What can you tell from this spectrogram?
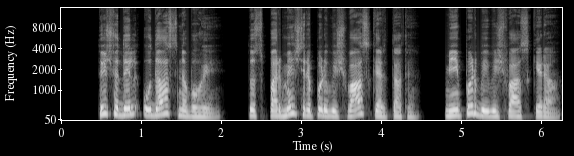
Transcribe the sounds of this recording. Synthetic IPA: t̪ʊʃod̪ɪlʊd̪aːsnɐbʱoːe | t̪ʊspɐɾmeːʃɾepʊɽʋɪʃwaːskɐɾt̪ɐt̪ʰ | mẽːpʊɽbʱiʋɪʃwaːskeːɾaː

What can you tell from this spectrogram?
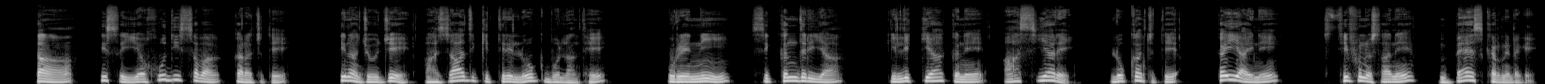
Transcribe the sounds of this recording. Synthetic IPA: t̪ã | t̪ɪsjɐhuːd̪isɐbakɐɾãt͡ʃət̪e | t̪ɪnãd͡ʒod͡ʒeaːzaːd̪kɪt̪iɾeloːkboːlãt̪ʰe | kʊɾeːni | sɪkə̃nd̪əɾɪja | kɪlɪkɪjakɐne | aːsɪjaɾḛ | loːkãt͡ʃət̪e | kːɐiaːine | st̪ʰɪpʰənʊsane | bɛːəskɐɾnelɐɡḛː

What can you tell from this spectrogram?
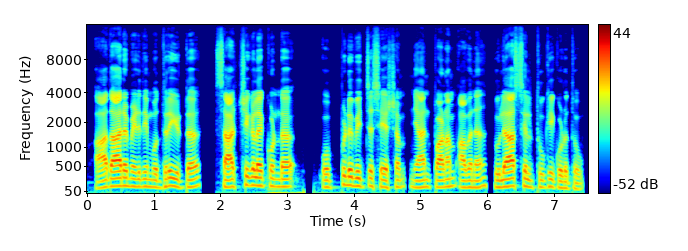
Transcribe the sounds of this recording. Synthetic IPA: aːd̪ʱaːɾɐmiɻiðimud̪ʱrijiʈːɨ | saːʈʂiɣɐɭe̞kːo̞ɳɖɨo̞pːiɽuʋit͡ɕːɐɕe̞ːʂɐmɲaːnpɐɳɐmɐʋɐnɨt̪ulaːsilt̪uːkːikːo̞ɽut̪ːu

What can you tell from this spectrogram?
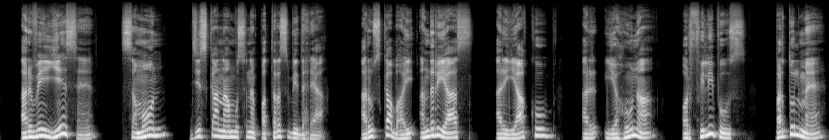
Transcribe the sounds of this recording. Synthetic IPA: ɐɾʋẽjesɛ̃ | sɐmoːn | d͡ʒɪskanaːmʊsnɛpɐt̪ɾəsbʱid̪ʱɐɾja̰ | ɐɾʊskabʱaːiɐ̃nd̪ɾɪjaːs | ɐɾjaːkuːb | ɐɾjɐɦuna | ɔːɾpʰɪlɪpːʊs | bɐɾt̪ʊlmɛ̃

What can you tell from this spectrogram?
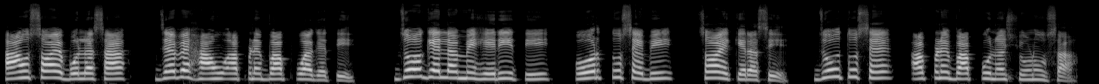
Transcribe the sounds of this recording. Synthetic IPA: ɦãːũsɔɛboːlasa | d͡zɛːbɛɦãːũaːpɽ̃ɛbaːpuaːɡɛt̪i | d͡zoːɡɛːlamɛ̃ɦeːɾit̪i | ɦoːɾt̪ʊsɛbʱi | sɔːɛkeːɾasi | d͡zoːt̪ʊsɛ | aːpɽ̃ɛbaːpunaʃʊɽ̃usa̰ː

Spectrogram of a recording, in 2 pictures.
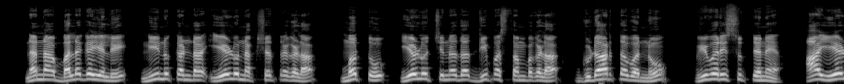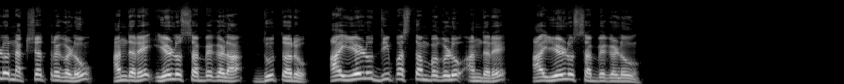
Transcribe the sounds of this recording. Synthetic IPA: nɐnːɐbɐlɐɡɛjɐlːiniːnukɐɳɖɐʔe̞ːɭunɐkʂɐt̪ɾɐɡɐɭɐ | mɐt̪ːueːɭut͡ʃinːɐd̪ɐd̪iːpɐst̪ɐmbʱɐɡɐɭɐɡuɽaːɾt̪ɐʋɐnːu | ʋiʋɐɾisut̪ːeːne | aːe̞ːɭunɐkʂɐt̪ɾɐɡɐɭu | ɐnd̪ɐɾe̞ʔe̞ːɭusɐbʱjɛɡɐɭɐd̪uːt̪ɐɾu | aːe̞ːɭud̪iːpɐst̪ɐmbʱɐɡɐɭuʔɐnd̪ɐɾe̞ | aːe̞ːɭusɐbʱjɛɡɐɭu

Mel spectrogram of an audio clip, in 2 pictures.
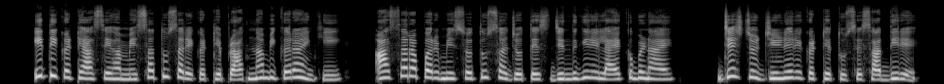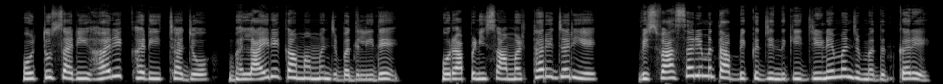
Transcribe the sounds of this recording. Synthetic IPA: ɪd̪ikɐʈʰeaːseɦɐmeːsat̪ʊsaɾekɐʈʰepɾaːɾt̪ʰənabʱikɐɾãːĩki | aːsaɾapɐɾmeːsəɾt̪ʊsad͡ʒot̪eːszɪ̃nd̪əɡiɾelaːjəkbɐɽ̃aːe | d͡ʒeːsd͡ʒod͡ʒiɽ̃eɾekɐʈʰet̪ʊsesaːd̪iɾe | ɦoːɾt̪ʊsaɾiɦɐɾeːkɦɐɾiɪtːʃʰad͡ʒo | bʱɐlaːiɾekaːmːãmɐ̃nd͡ʒbɐd̪lid̪eː | ɦoːɾaːpɽ̃isaːməɾt̪ʰaɾezɐɾije | ʋɪswaːsaɾemɐt̪aːbəkzɪ̃nd̪əɡid͡ʒiɽ̃emɐ̃nd͡ʒmɐd̪əd̪kɐɾeː

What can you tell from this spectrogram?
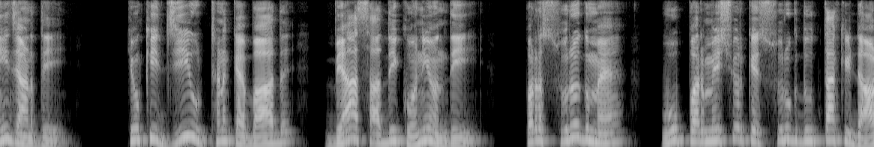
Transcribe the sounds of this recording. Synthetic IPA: ĩd͡ʒaːɽ̃d̪ḛ | kjũːkid͡ʒiːʊʈʰːəɽ̃kɛbaːd̪ | bjãsaːd̪ikoːniɦõːnd̪i | pɐɾsʊɾəɡm̤ɛ̃ | ʋopɐɾmeːsʋəɾkesʊɾəɡd̪uːt̪ãkiɖaː

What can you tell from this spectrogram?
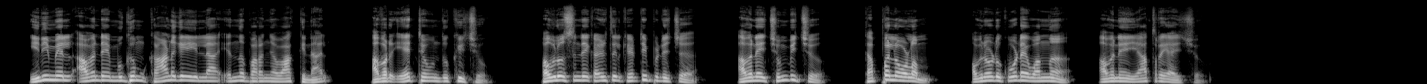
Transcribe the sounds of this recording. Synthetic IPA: inimelɐ̰ʋɐnde̞mukʰɐmkaːɳuɣɐjilːɐʔe̞̰nːɨpɐrɐɲːɐʋaːkːinaːl | ɐʋɐre̞ːtːɐʋumd̪ukʰːit͡ɕːṵ | pɐwlo̞ːsinde̞kɐɻut̪ːilkeʈːipːiɽit͡ɕːɨ̰ | ɐʋɐne̞t͡ɕumbit͡ɕːṵ | kɐpːɐlo̞ːɭɐm | ɐʋɐno̞ːɽɨkuːɽe̞ʋɐnːɨ | ɐʋɐne̞jaːt̪rɐjaːjit͡ɕːṵ

